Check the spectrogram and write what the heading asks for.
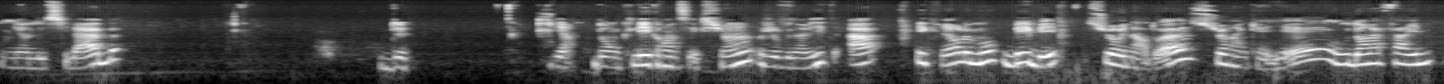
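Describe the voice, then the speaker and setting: Slow, gravelly-voiced woman teaching small children. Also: on the high side, a little hiss or hum. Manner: slow, patient instructions, counting aloud and repeating words. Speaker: kindergarten teacher. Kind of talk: home video lesson for young children.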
